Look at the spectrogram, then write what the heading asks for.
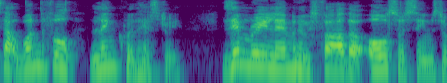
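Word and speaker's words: Zimri-Lim: Zimri Lim is pronounced Zimri Lim, and he married a princess from the kingdom of Yamad.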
